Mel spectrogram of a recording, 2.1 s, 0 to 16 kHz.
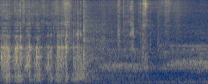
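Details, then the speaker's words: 2002 Polaris Scrambler 400 4x4 counterbalance shaft bearing turned by hand: gritty, uneven scraping; bearing is rusted, seized and shot, possibly from coolant seeping in. "That is really bad. It's just stuck in that bearing. Just rusted in."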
